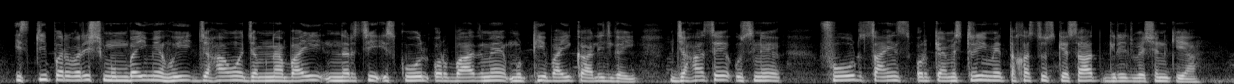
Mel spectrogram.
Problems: constant background noise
